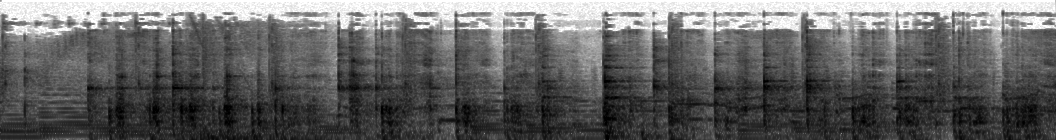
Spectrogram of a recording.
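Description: A metal spoon scraping and clinking against the inside of a bamboo mortar, scooping out crushed garlic paste. It starts about a second in and goes on in quick irregular strokes, with faint background music underneath.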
